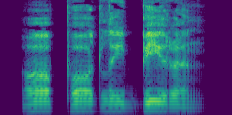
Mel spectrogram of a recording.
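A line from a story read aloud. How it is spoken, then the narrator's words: Groaning. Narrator (Russian): простонал Кристо Демус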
